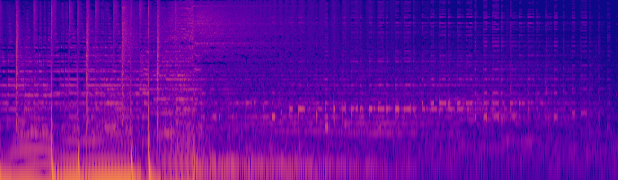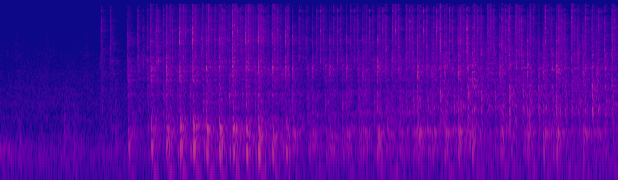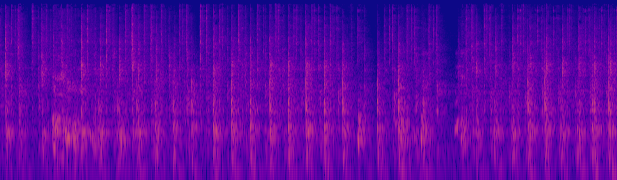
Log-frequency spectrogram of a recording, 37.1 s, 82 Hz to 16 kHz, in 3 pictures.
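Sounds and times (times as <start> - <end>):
rapid mechanical clicking and rattling: 14.4 - 37.0.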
